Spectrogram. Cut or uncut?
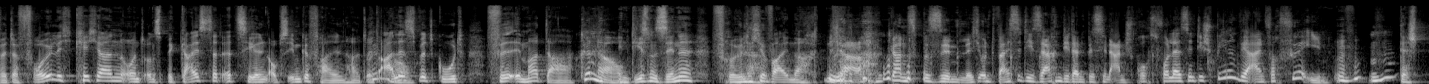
uncut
